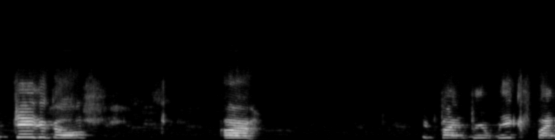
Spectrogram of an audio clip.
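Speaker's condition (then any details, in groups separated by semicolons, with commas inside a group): Cerebral palsy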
